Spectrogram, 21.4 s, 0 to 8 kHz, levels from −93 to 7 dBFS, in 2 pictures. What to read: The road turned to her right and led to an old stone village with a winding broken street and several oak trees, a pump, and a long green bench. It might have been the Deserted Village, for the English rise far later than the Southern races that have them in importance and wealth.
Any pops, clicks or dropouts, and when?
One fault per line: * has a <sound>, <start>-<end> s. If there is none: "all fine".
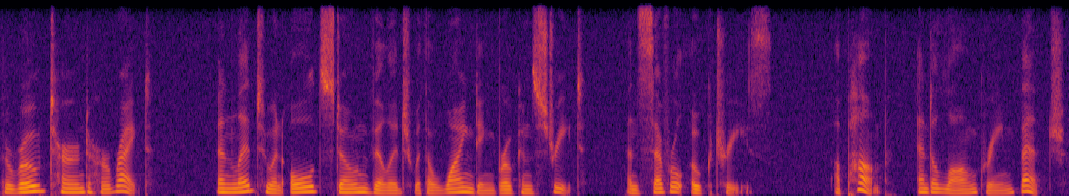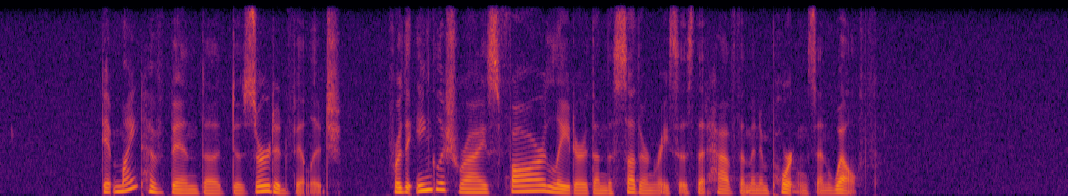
all fine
